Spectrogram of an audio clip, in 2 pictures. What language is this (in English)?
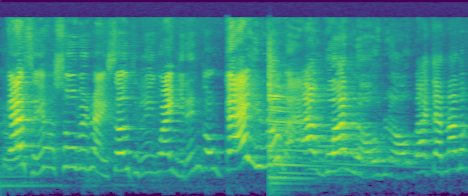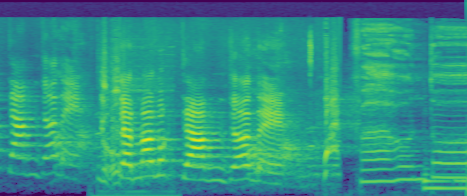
Vietnamese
